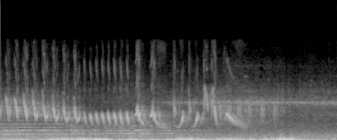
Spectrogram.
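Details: Common chaffinch in Södermalm, Stockholm, giving quick runs of high, slightly falling chirps, over a low traffic rumble and a steady hum.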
